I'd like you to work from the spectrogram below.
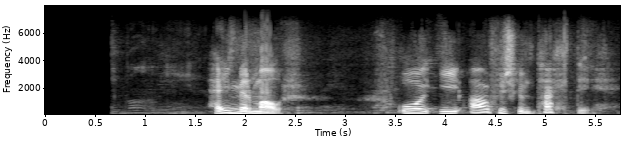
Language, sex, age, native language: Icelandic, male, 15, Icelandic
